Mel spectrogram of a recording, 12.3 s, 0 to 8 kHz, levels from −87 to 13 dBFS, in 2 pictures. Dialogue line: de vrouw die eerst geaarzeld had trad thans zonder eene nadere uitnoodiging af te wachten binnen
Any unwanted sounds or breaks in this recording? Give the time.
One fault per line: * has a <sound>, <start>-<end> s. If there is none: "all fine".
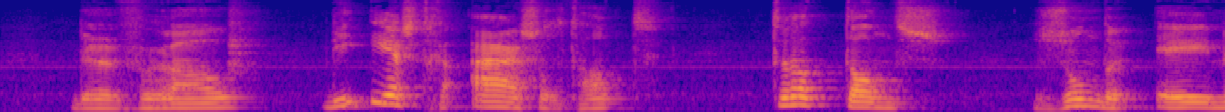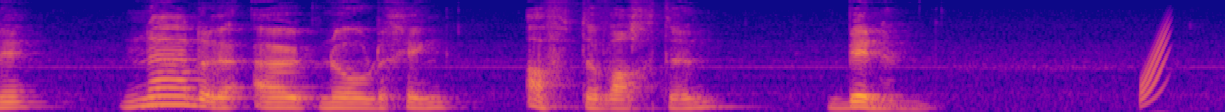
* has a chirp, 11.8-12.0 s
